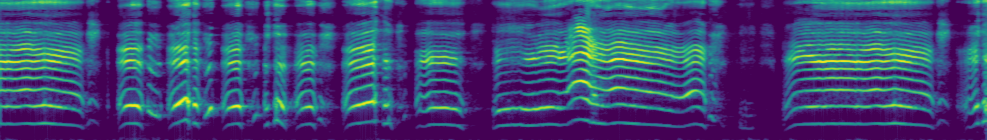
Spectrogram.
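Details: Hungry infant crying in rhythmic, rising wails with brief gasps between, a typical hunger cry.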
